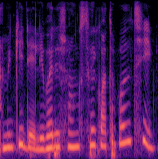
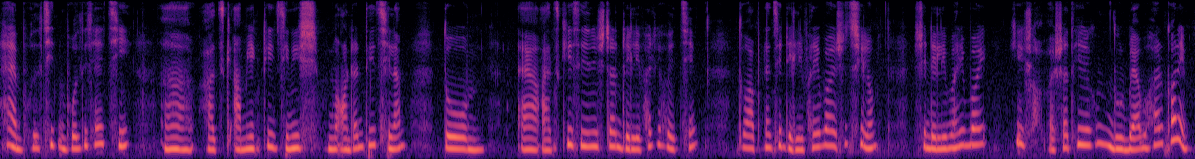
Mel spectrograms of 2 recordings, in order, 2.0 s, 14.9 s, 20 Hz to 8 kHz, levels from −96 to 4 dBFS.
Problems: constant background noise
